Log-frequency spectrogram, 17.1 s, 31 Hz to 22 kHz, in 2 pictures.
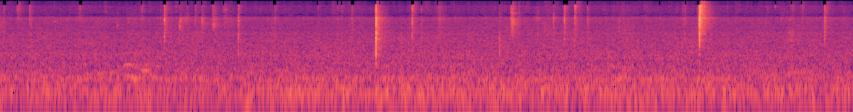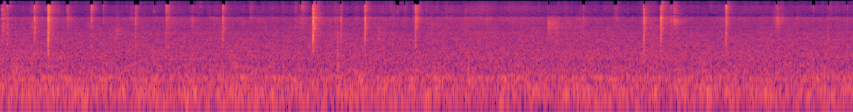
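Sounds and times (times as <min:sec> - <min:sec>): firewood crackling and popping: 0:00.0 - 0:17.0.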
